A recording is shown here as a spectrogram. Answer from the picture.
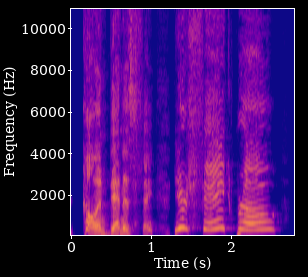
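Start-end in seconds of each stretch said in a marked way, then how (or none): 1.3-2.6 loud, shrill, very high-pitched raised voice. Mocking someone who called Dennis fake, imitating a loud, high-pitched voice. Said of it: "Voice getting all loud, high pitched".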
